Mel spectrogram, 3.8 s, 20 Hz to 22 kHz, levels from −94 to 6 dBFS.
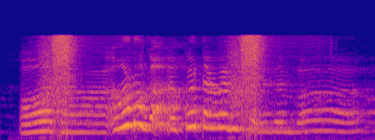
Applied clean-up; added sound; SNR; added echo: none; Fireworks; 7 dB; reverberation time 2.0 s.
